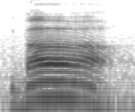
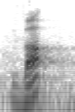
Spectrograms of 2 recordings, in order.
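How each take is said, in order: First: The vowel is held long. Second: The vowel is short. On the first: "la voyelle longue, le alif" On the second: "lorsque j'aurai la fatha, ça donnera le son ba"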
